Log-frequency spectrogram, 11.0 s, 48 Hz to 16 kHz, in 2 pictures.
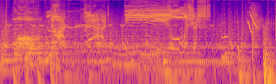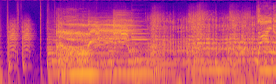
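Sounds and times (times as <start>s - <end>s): cartoon soundtrack music: 0.0s - 11.0s.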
